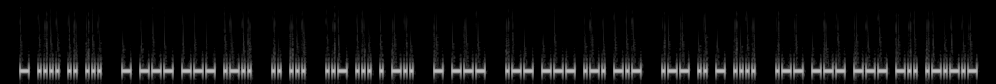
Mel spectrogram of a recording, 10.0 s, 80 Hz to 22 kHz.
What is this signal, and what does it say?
Morse code, heard as a keyed tone, about 40 wpm, 700 Hz. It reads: THIS TOOL IS USED TO WORK WITH WOOD.
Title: Sentences from Top 1000 Words - Review Part 6 - 40wpm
